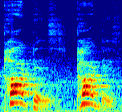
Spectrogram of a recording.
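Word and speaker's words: tortoise: टॉर्टोइज का actual जो pronunciation है टॉर्टोइज।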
